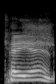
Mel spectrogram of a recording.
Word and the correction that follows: Cheyenne: It's Cheyenne.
